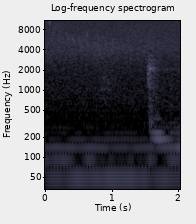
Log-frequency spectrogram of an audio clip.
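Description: A young man bites into a burger with a soft crunch.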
